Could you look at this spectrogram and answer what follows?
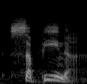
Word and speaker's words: subpoena: you said it right subpoena the b is silent it is derived from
